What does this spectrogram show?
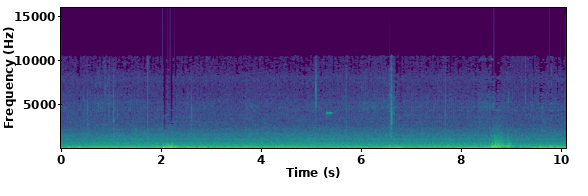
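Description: Steady low hum of an idling vehicle engine, with wind gusting across the microphone twice, about two seconds in and near the end.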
